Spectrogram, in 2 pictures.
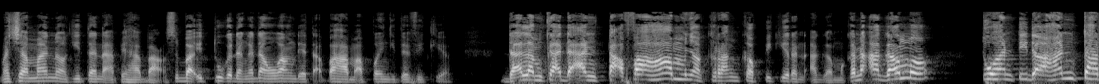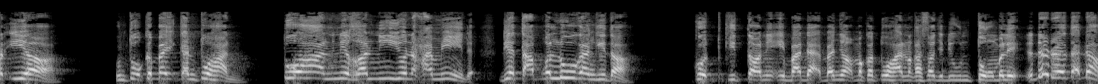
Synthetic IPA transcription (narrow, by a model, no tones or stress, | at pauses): mʔat͡ʃamːanakit̪ana̰ʔpiɦa̰ba̰ŋsəbapit̪ukadaŋkadaŋoɾaŋdiat̪a̰ʔfaɦa̰ma̰pajaŋkit̪afikʰɪ̰r | dalamkəadaʔant̪aʔfaɦamɲakəɾaŋkapikiɾana̰ɡa̰ma̰karnaʔaɡama | t̪uɦant̪idaʔɦant̪aria | unt̪ʊʔkːəbaikant̪uɦan | t̪uɦaniniɣanijʊnħamid | diat̪aʔpərlukankit̪̬a̰ | kʊt̪̚kit̪aniibadat̪̚baɲak̚makat̪uɦanras̬ad͡ʒadiunt̪ʊŋbəlɪʔadadat̪aʔda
